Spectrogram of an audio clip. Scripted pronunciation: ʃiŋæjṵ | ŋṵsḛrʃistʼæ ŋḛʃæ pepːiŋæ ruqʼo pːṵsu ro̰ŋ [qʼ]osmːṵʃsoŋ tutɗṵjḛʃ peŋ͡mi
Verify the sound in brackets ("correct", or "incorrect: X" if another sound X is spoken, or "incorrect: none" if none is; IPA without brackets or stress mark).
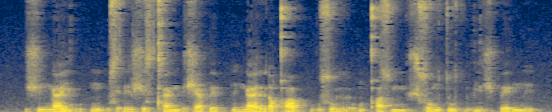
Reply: correct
